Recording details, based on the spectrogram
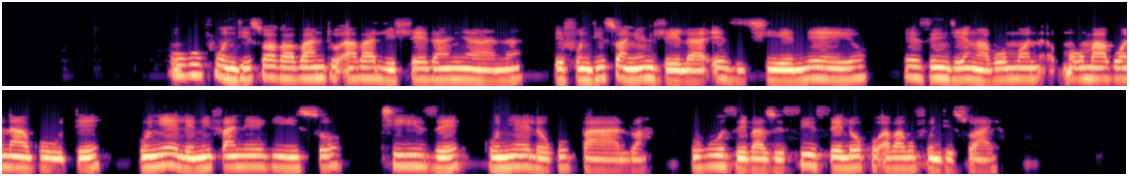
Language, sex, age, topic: North Ndebele, female, 36-49, health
